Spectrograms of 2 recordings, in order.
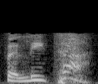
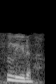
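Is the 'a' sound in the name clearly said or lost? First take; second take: clear; lost. First: The 'a' vowel in the name is clearly said. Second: The 'a' vowel in the name is lost. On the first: The speaker calls it right. "my name is Felita" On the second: The speaker calls it wrong. "not Felita"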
